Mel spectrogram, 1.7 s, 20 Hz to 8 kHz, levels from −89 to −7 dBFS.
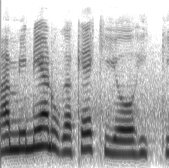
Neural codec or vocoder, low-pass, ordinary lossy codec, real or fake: none; 7.2 kHz; none; real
